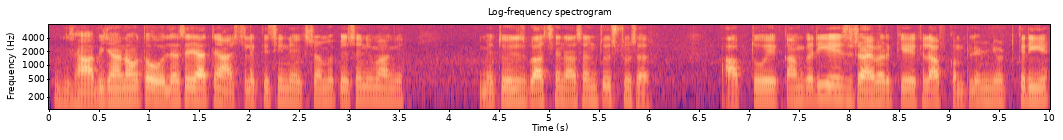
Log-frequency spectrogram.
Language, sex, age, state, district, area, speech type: Hindi, male, 18-30, Madhya Pradesh, Jabalpur, urban, spontaneous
